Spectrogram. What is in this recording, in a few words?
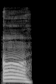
"uh", male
